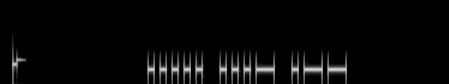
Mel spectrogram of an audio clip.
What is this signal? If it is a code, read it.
Morse code, heard as a keyed tone, about 20 wpm, 700 Hz. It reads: 5VW
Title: Three Challenging Letter-Number Combinations 20wpm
